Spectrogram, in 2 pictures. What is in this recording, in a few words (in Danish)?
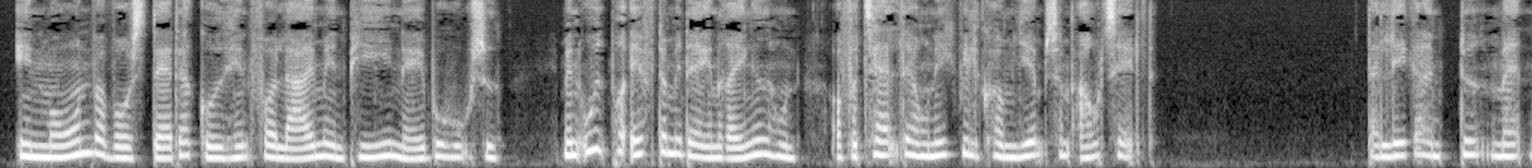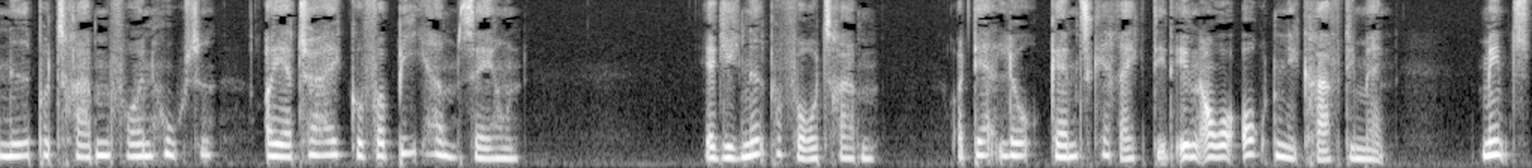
speak indlæsning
